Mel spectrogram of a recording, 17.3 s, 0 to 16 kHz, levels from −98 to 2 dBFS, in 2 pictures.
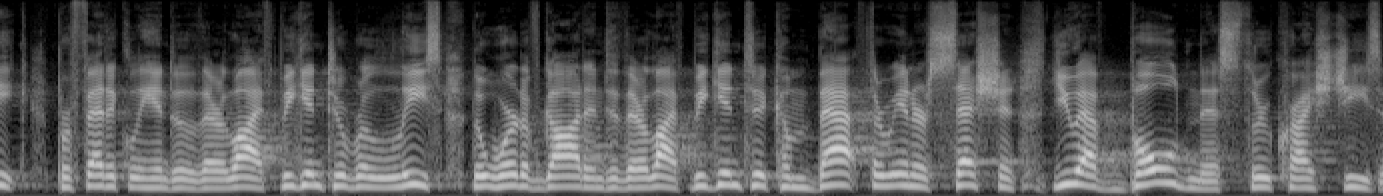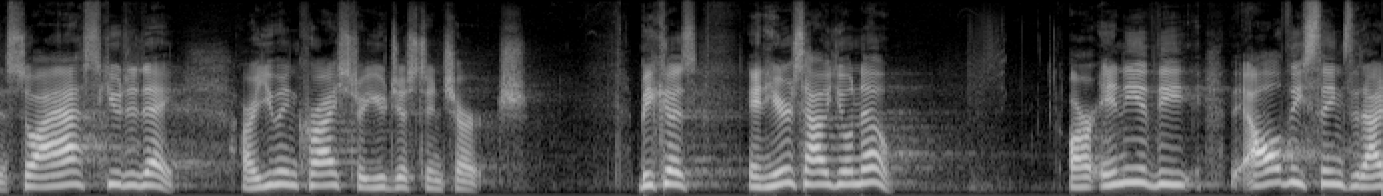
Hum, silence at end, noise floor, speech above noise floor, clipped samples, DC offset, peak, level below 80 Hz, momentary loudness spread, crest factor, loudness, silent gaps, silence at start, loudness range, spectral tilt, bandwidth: none; 0 s; -63 dBFS; 39 dB; under 0.1%; under 0.1%; -4 dBFS; -82 dBFS; 9 LU; 20 dB; -24 LUFS; none; 0 s; 4 LU; -4.5 dB/octave; 16 kHz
